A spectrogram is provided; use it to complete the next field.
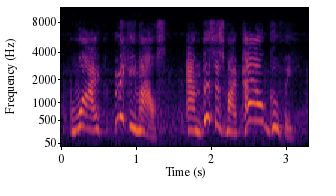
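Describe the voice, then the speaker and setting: A put-on character voice, high in pitch, moves along at a moderate pace. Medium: read story.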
